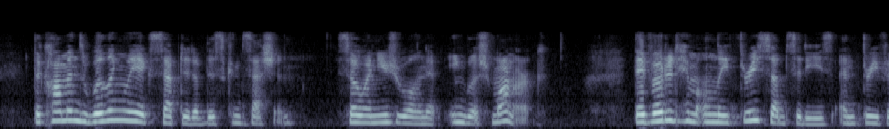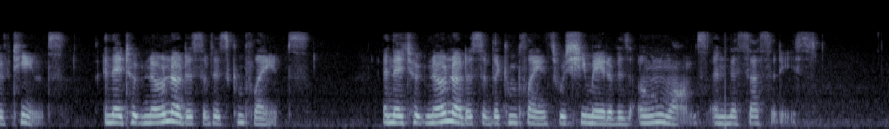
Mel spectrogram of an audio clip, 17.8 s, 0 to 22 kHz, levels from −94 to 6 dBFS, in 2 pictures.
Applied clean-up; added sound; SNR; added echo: none; none; none; none.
